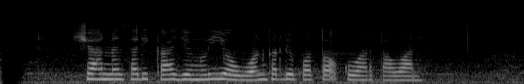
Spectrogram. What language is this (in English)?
Sundanese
